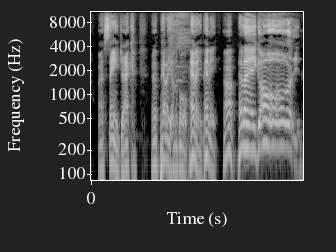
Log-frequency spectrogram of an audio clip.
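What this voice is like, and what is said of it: Weird old-time football commentator voice. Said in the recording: “the commentator used to be like ... that weird voice”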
